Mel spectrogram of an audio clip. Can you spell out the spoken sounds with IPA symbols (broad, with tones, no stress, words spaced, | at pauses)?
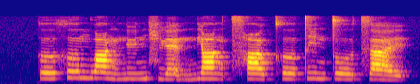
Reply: kɤ˧˥xɤ˥ n̪wɑ˥˩ŋn̪y˧˥n ɕɥɛ̰˨˩nn̪jɑ˥˧ŋ t͡sʰɑ˥˧ʊ̯kʰɤ˥˧ t̪i˥˧nt̪o˥˧ʊ̯t͡sa˥˩ɪ̯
